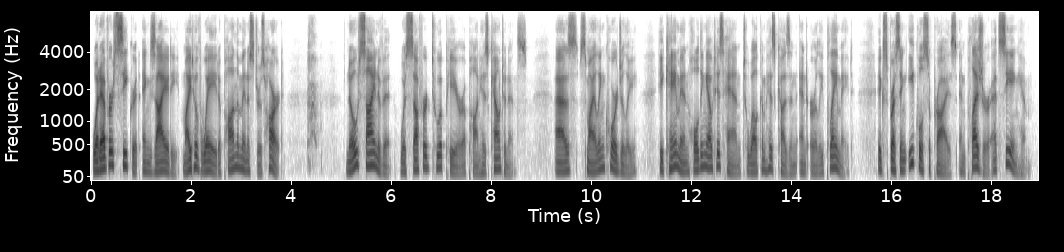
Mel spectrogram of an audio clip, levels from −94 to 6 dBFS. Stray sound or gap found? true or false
true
